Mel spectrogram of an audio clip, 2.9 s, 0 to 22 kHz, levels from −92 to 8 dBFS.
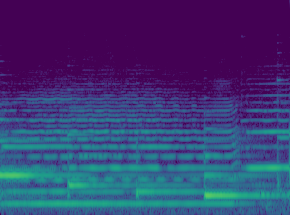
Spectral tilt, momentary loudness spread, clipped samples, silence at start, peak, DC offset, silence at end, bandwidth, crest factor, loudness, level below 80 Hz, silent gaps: -7.5 dB/octave; 9 LU; under 0.1%; 0 s; -16 dBFS; under 0.1%; 0 s; 5.2 kHz; 12 dB; -29 LUFS; -66 dBFS; none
